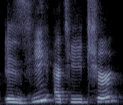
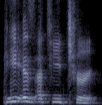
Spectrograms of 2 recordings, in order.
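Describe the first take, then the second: First: "Is he a teacher" slowly, rising at the end; question. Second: "he is a teacher" slowly, falling at the end; statement. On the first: Teacher turns the example around for students, as a slow question. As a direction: ask "Is he a teacher" with "teacher" lifted. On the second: Teacher gives students the example sentence, as a slow statement. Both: Shown as a demonstration. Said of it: "as a question".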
